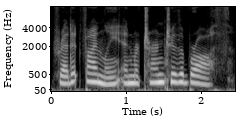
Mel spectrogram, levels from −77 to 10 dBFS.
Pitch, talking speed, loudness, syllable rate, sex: 225 Hz, 195 wpm, -13 LUFS, 4.7 syllables/s, female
